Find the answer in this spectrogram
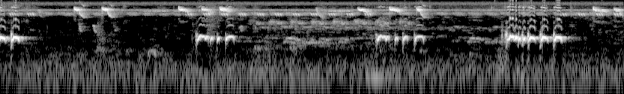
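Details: Local wild zebra dove singing to call rivals: four short phrases of rapid, rolling coo notes spaced a couple of seconds apart, the last loudest, with constant high chirping from other birds.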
